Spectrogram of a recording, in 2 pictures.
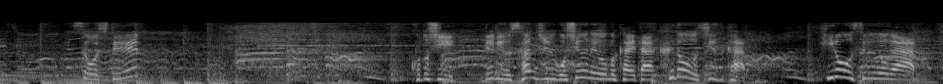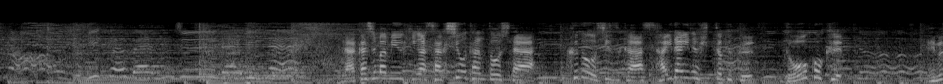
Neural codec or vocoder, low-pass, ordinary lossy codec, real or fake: none; 7.2 kHz; AAC, 32 kbps; real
